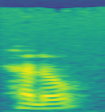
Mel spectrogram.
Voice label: "hello", Hindi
